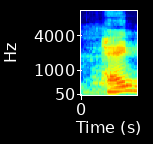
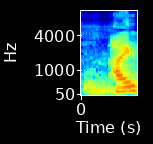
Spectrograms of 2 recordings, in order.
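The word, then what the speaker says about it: hind: हैंड नहीं, हाइंड बोलेंगे ना।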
